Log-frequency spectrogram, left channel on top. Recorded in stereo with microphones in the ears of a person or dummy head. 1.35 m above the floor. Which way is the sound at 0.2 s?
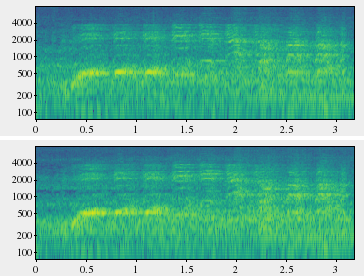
20° left (ahead or behind).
